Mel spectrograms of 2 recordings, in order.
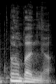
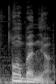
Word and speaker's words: pan bagnat: vous allez me répondre pain bania et ben non perdu ça se prononce pan bania parce que ça s'écrit pan P a n comme Peter Pan et pourtant personne dit Peter pain mais bref on commence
